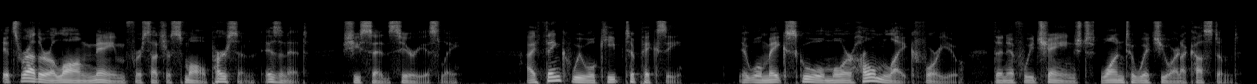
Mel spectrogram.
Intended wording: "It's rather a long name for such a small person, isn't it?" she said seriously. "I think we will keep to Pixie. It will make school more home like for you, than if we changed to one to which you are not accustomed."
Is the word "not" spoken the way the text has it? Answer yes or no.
no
